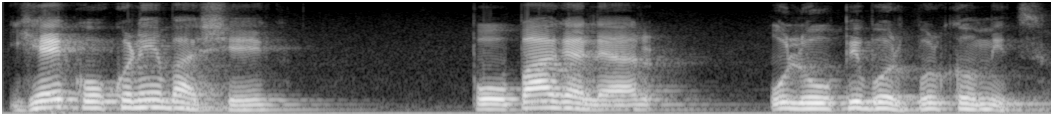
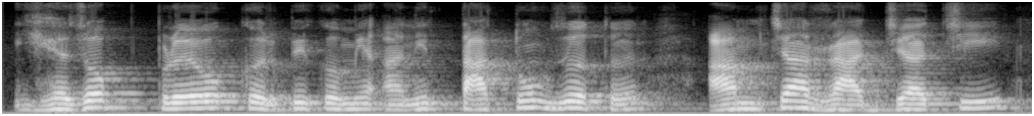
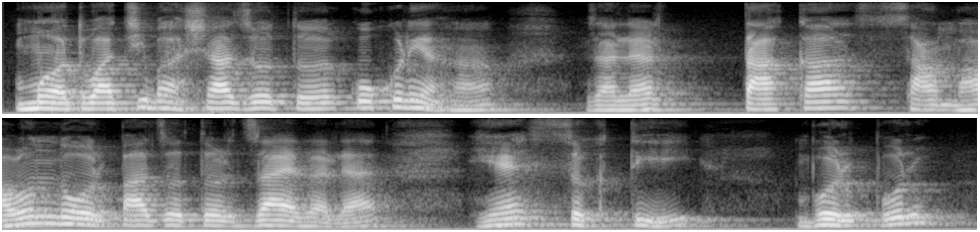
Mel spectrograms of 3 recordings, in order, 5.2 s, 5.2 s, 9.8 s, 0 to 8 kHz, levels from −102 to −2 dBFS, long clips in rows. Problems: background sounds at intervals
